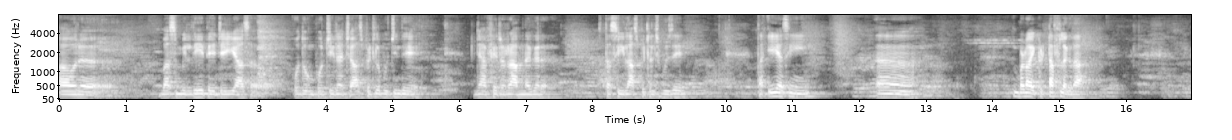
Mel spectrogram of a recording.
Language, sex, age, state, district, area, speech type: Dogri, male, 30-45, Jammu and Kashmir, Udhampur, rural, spontaneous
